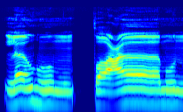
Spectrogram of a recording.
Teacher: طا کو موٹا پڑھیں گے، طا حروف استعلاء میں سے ہے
